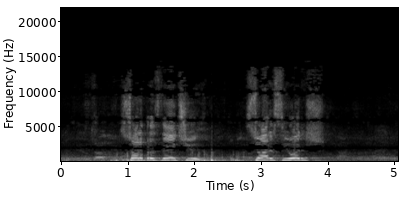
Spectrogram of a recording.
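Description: A man speaks into a microphone through loudspeakers.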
